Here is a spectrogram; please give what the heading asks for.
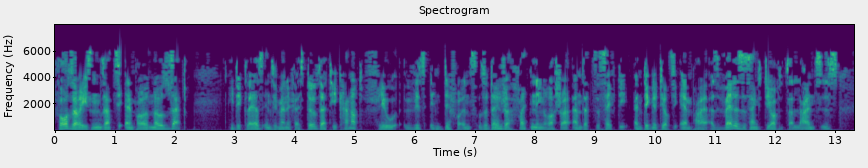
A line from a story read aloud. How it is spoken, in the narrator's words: said he, speaking with a German accent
